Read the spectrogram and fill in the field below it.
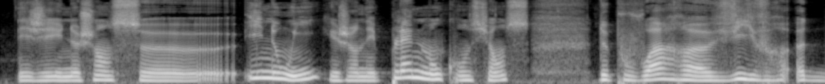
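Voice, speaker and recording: A woman with a southwestern French accent speaks at a fairly slow pace in a dark, mellow tone. The recording is very clean and dry, close with no echo and a silent background. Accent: southwest French. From southwest France, Lot-et-Garonne (Villeneuve-sur-Lot). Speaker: painter and songwriter. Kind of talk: radio interview.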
